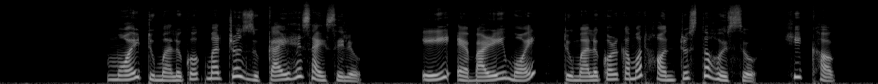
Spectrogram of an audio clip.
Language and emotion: Assamese, happy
